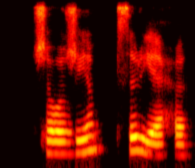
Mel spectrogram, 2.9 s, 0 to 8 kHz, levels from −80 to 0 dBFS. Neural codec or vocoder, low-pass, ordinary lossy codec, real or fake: none; 7.2 kHz; Opus, 16 kbps; real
